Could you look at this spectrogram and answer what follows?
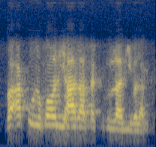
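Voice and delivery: low, rapid Arabic sermon formula; khutba recitation. Acted. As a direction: recite the Friday sermon formula in one breath.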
